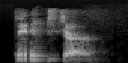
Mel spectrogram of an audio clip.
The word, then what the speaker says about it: Pfeister: Sorry, Pfeister. – Sure. All right, I've been saying it wrong. I called you the Pfeister. Feaster. – Yeah, it's like feast on this.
